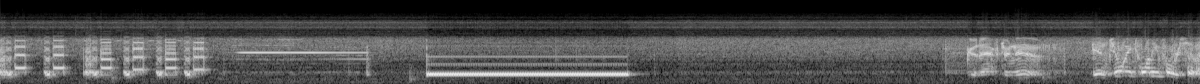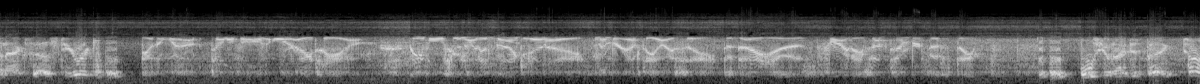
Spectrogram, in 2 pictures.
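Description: A cordless phone call heard through a scanner's speaker: a quick run of keypad dialing tones, a short higher beep, then a single two-second ringback tone and a hissy pause before the call is answered about ten seconds in by a recorded voice message that runs on. The phone is a Uniden DX4534 voice-scramble cordless phone, its 49.8 MHz transmission picked up by a Uniden Bearcat scanner.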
